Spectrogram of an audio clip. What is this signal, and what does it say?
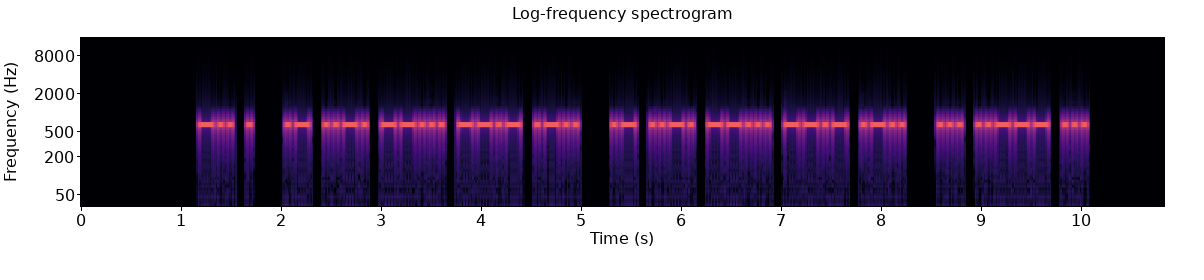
Morse code, heard as a keyed tone, about 24 wpm, 650 Hz. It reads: DE AF7QL AF7QL S2S
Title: SOTA QSO Practice 25wpm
